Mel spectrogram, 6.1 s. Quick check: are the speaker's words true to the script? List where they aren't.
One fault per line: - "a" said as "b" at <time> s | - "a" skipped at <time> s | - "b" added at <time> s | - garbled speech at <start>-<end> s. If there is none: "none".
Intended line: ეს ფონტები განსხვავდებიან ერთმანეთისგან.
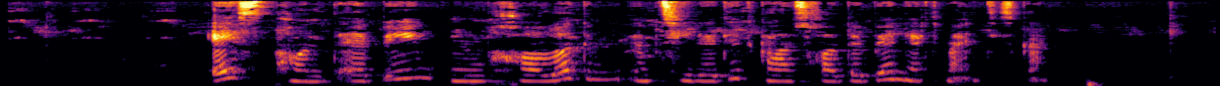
- "მხოლოდ მცირედით" added at 2.4 s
